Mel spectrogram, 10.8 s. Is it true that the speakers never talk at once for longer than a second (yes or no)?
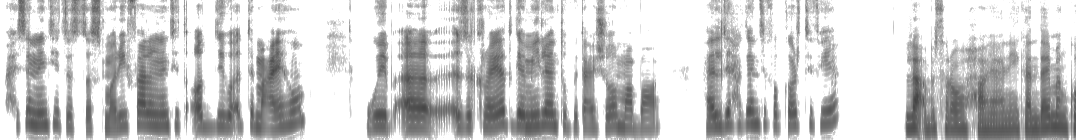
yes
